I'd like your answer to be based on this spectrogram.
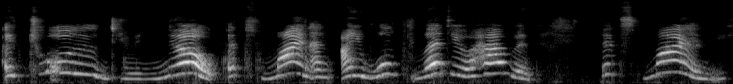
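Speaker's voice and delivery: loud stamping-feet tantrum; angry. Acted. Little brother shouting at his sister in anger. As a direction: shout it like a furious little boy. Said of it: "Sam stamped his feet in anger".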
